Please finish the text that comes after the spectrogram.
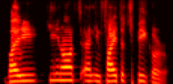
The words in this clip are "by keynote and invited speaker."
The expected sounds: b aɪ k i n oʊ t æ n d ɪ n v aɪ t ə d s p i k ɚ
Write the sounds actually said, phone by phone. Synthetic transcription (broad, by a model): b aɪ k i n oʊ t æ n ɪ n f aɪ t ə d s p i k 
